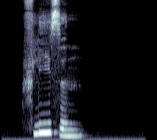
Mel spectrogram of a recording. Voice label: "fliessen", German; verbs present tense irregular

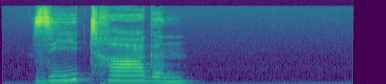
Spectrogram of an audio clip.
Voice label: "sie tragen", German; verbs present tense irregular

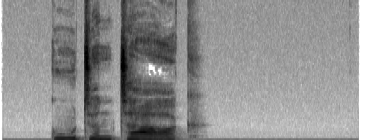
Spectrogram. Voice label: "guten tag", German

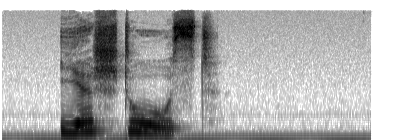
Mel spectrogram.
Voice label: "ihr stosst", German; verbs present tense irregular

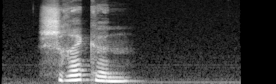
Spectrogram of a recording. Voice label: "schrecken", German; verbs present tense irregular

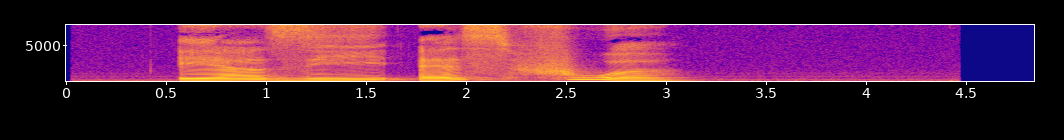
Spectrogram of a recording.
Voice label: "er sie es fuhr", German; verbs past tense irregular

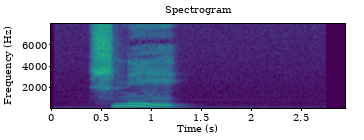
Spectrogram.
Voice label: "Schnee", German; masculine

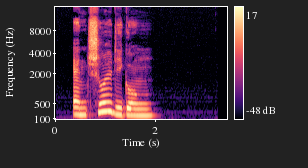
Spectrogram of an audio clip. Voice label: "entschuldigung", German

